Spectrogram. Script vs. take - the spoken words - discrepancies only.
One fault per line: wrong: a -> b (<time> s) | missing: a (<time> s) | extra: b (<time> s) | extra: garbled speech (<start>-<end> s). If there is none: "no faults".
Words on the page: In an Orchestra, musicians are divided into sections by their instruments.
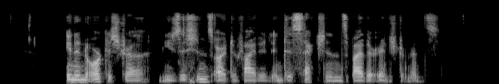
no faults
